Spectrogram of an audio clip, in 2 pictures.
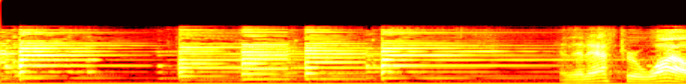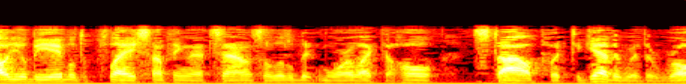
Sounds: Banjo, Speech, Musical instrument, Music

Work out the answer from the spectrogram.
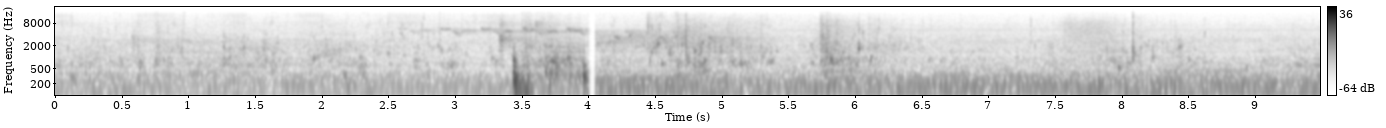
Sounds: canoe, Vehicle, Boat, Rowboat

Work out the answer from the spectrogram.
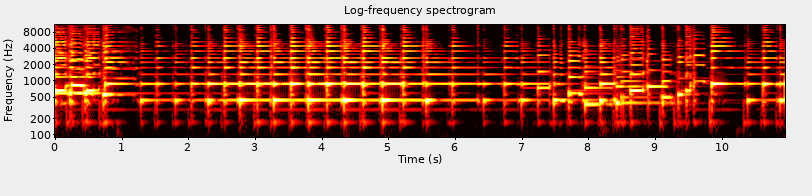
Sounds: Music, Mandolin

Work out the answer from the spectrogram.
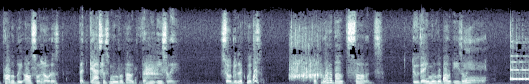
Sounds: Liquid, Speech

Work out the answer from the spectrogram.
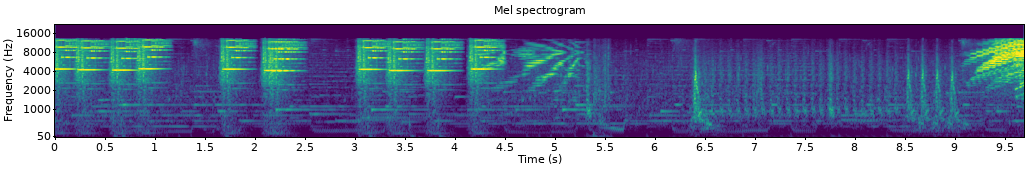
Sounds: Music

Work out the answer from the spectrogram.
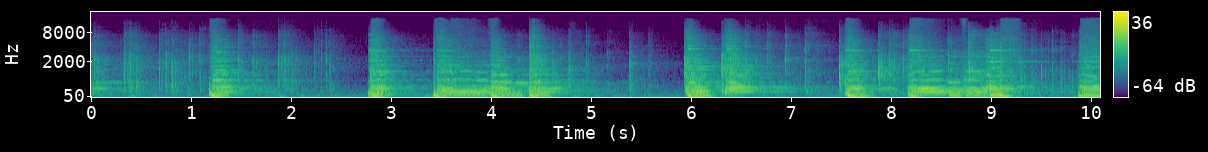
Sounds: Music

